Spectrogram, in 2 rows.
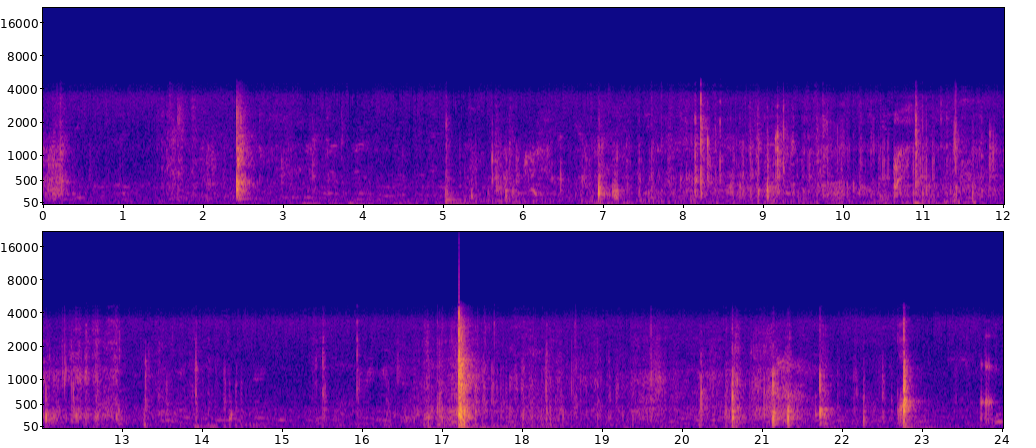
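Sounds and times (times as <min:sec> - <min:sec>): card sleeves and paper rustling: 0:02.8 - 0:14.7, 0:15.4 - 0:22.6.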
